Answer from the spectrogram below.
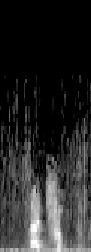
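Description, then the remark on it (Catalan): A narrator acts out a loud sneeze in a story, as if caused by smoke from boiling oil tickling the nose: a quick breathy intake followed by a sharp, voiced burst, two short pulses lasting under a second over a faint background hum. “Tantes pessigolles que acabà per fer un fort esternut.”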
